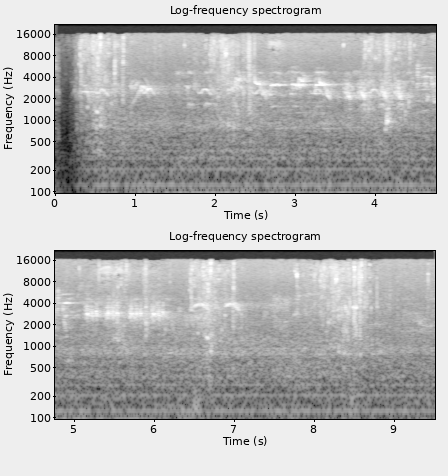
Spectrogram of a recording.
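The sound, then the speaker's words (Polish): Water splashes and trickles in a small bowl, mixed with recorded bird calls chirping intermittently over a steady low background hum; a homemade sound effect; no talking. “Do wody w misce dołożyłam ptaki z mojej bazy, szybko zmiksowałam i oto efekt.”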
